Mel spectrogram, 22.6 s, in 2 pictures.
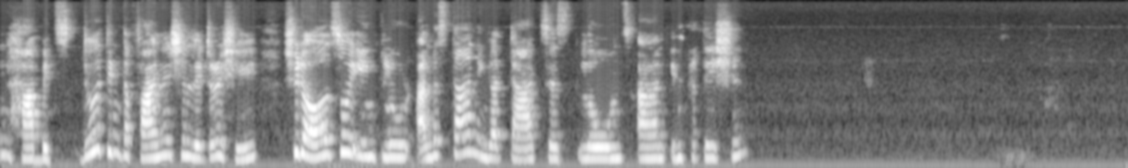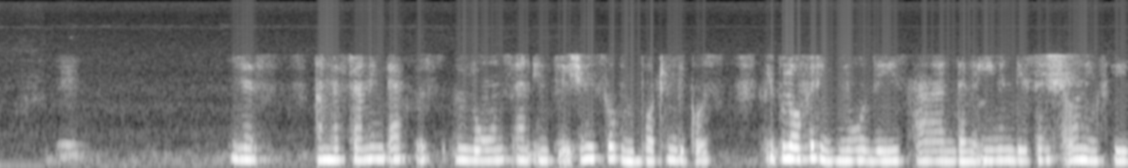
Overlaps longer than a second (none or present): none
